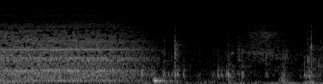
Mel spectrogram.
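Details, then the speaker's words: PS4 Pro running Horizon Zero Dawn at about 44–45°, after an earlier thermal paste change; loud jet-engine fan rush that suddenly drops off, then small clicks; owner suspects thermal paste spread off the chip, causing overheating. "currently the console is running the Horizon zero down game and the exit is going at 45 44° cus as you can see this is not much but as the console is blowing like a j engine we will need to open it and see what happened exactly"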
